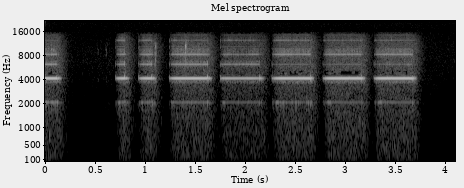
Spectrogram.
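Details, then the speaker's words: Manta SPK15GO Bluetooth speaker mainboard, multimeter in continuity mode on the SS54 diode: high steady beeps in short bursts of varying length, about two a second; intermittent continuity, owner suspects a capacitor discharging. "znowu się rozładował jakiś kondensator a teraz mam w trybie ciągłości"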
